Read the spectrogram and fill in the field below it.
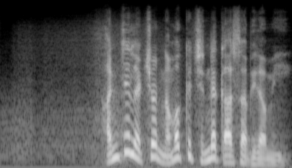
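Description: An older man speaks firmly nearby.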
